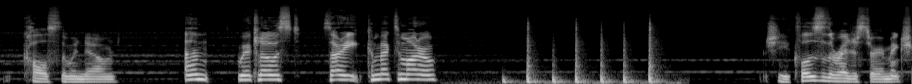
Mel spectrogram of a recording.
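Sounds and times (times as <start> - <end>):
speech: 0.3 - 4.4, 7.7 - 9.1
knocking on glass of a printing shop door in Portland: 5.0 - 6.7.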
